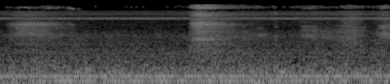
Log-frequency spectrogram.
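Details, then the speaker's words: Adult man's lungs auscultated over the chest during deep breathing in a thorax examination; soft breath noise rising and falling over a low rumble and hum, judged normal without added sounds: normal breath sounds. "jadi setelah saya dengarkan untuk di suara paru-paru Bapak, suara nafas Bapak juga masih normal, tidak ada indikasi adanya kelainan dari pernafasan Bapak."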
